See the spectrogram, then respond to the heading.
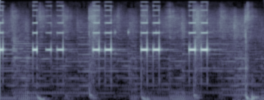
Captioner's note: beeping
